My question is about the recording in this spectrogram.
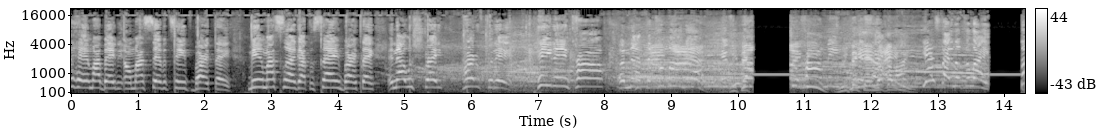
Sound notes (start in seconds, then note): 8.9 audience booing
